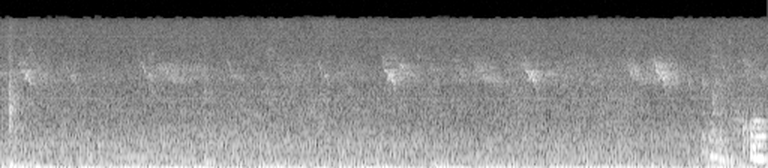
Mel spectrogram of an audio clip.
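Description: Birds chirping in short high calls every second or so, over a steady low hum.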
